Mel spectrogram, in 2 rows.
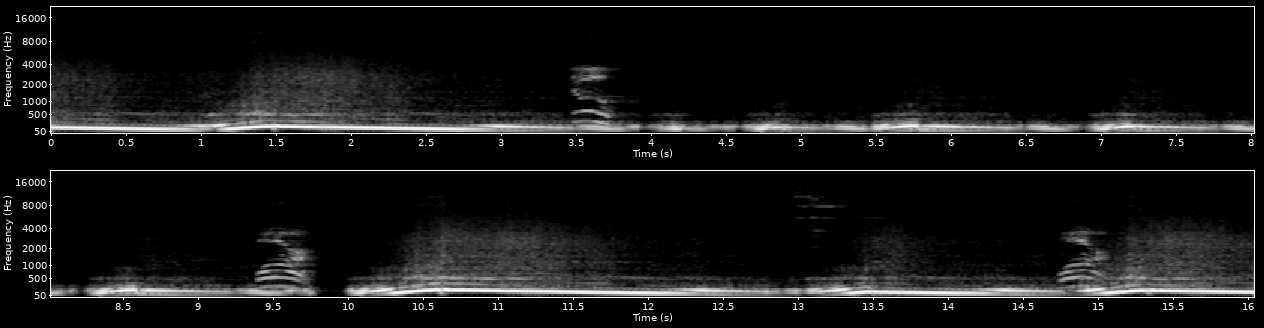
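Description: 2019 Suzuki Jimny engine revved repeatedly through a newly fitted Greddy Xcross dual-exit exhaust with mid and rear mufflers. About a dozen quick throttle blips each rise sharply and fall back toward idle, with a brief break about ten seconds in.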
